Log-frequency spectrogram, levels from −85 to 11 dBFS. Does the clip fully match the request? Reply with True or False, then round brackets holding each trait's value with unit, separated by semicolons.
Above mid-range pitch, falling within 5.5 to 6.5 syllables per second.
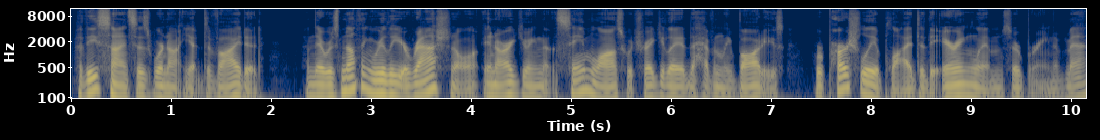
False (95 Hz; 6.0 syllables/s)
